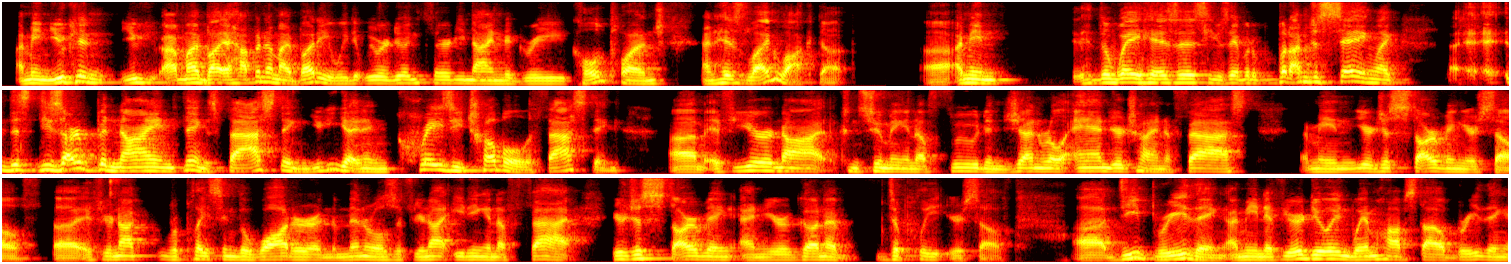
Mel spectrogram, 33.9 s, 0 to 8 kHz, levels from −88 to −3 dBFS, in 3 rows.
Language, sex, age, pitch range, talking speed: English, male, 30-49, 100-125 Hz, 200 wpm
